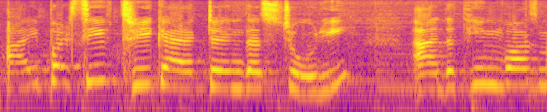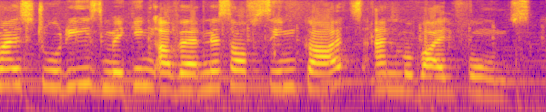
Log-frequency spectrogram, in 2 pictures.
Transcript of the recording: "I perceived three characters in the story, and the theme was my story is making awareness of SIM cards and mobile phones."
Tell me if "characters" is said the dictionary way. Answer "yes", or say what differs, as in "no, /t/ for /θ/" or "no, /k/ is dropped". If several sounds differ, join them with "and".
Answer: no, /z/ is dropped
